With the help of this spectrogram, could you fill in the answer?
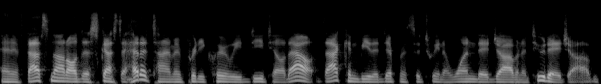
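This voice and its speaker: A man's voice: medium pitch, fast, no room sound, studio quality. An American man chatting casually on a podcast as someone who works in tree service. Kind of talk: casual shop talk.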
